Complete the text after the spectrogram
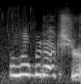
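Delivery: high, hammed-up showy announcement; showman flourish. Shown as a demonstration. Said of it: "sometimes it's nice to put on a show".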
